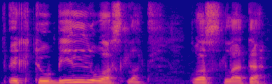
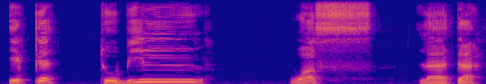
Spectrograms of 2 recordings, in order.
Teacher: You're skipping the Hamza.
